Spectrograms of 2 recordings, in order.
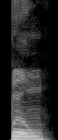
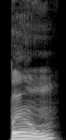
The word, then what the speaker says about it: pão: Bom, hum, todas essas palavras t uma vibração que acontece aqui, ó, perto do nariz. E muitos falantes em inglês acabam pronunciando esses sons eh de forma mais oral, sem essa nasalização.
